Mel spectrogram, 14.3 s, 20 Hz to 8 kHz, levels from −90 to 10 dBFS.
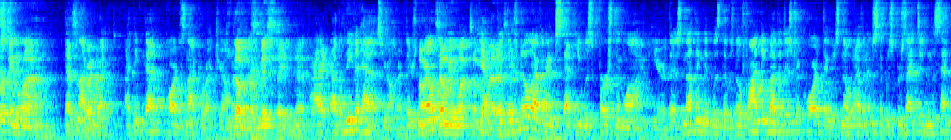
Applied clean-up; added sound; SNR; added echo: none; none; none; reverberation time 0.8 s.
